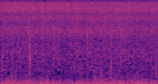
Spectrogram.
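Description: Faint steady hiss with a low hum underneath, the background noise of an old film soundtrack; no distinct sound event.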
